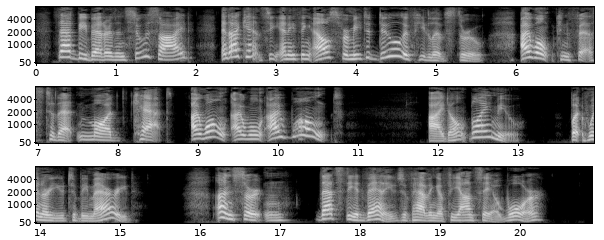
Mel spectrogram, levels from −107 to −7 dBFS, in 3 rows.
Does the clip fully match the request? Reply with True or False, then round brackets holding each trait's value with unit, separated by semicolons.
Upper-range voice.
True (205 Hz)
